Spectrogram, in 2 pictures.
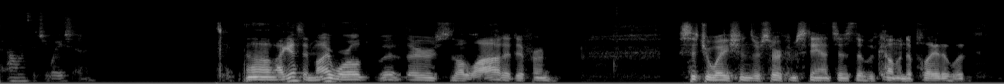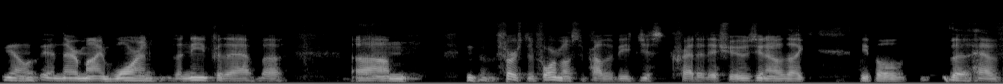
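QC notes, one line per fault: Throughout: DC offset. The whole waveform sits shifted off zero by a constant amount, about -39 dBFS. You won't hear it as such, but it eats a bit of headroom and shows up as steady energy right at the bottom of the spectrum.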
